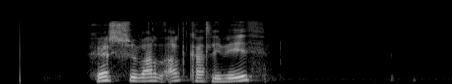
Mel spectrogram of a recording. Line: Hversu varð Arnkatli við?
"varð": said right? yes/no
yes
